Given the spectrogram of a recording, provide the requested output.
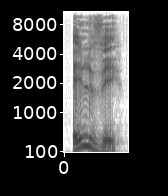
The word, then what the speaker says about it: élever: Élever. Alright, so don't pronounce this here.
